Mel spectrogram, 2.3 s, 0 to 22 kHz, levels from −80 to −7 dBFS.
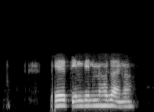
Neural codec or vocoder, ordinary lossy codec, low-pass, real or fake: none; MP3, 32 kbps; 3.6 kHz; real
